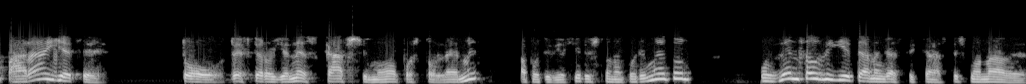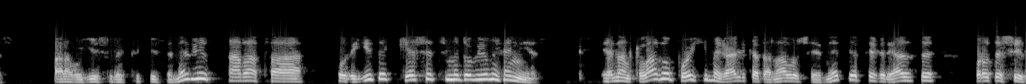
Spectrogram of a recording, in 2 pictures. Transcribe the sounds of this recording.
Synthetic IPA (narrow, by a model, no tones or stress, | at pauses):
pɐɾɐʝe̞t̪e̞ | t̪o̞ðe̞ft̪e̞ɾo̞ʝe̞ne̞skɐfsimo̞o̞po̞st̪o̞le̞me̞ | ɐpo̞t̪iðiɐçiɾisi̥t̪o̞nɐpo̞ɾimɐt̪o̞n | puðe̞nθɐo̞ðiʝit̪e̞ɐnɐŋɡɐst̪ikɐst̪izmo̞nɐðe̞s | pɐɾɐɣo̞ʝisile̞k̚t̪ɾicise̞ne̞ɾʝiɐsɐlɐθɐ | oðiʝit̪e̞ce̞se̞t͡simet̪o̞vio̞mixɐɲiɐs | e̞nɐŋklɐðo̞pue̞çime̞ɣɐlikɐt̪ɐnɐlo̞sie̞ne̞ɾʝiescexɾiɐze̞t̪e̞ | pɾo̞t̪esi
